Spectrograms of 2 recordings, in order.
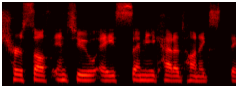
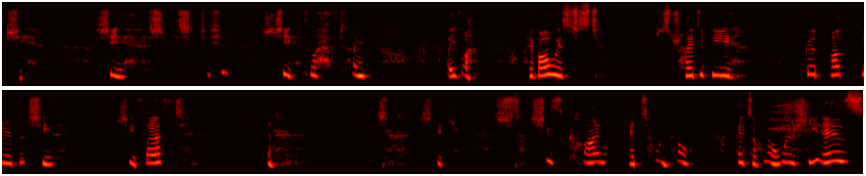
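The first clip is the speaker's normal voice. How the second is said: very high, stammering, sobbing, pitiful whimpering; 13 semitones higher than usual. Voicing a mother who lost her girl: pitiful whimpering. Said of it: "her sobbing turns into this really pitiful, um, whimpering".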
